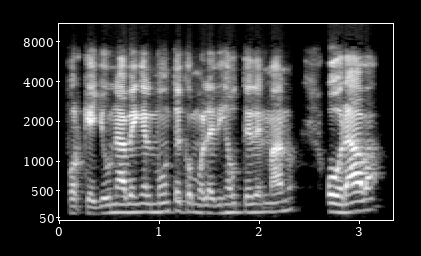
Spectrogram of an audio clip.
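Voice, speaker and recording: A man's voice: medium pitch, fairly even intonation, fairly quick, vocal fry. Emphatic man preaching, lo-fi sound. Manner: emphatic, acts out dialogues, swings from loud to hushed. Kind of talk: sermon. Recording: dull lo-fi sound.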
